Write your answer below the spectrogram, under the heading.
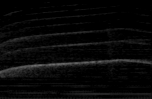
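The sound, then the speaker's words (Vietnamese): Ambulance siren wailing in the distance, a single faint, steady tone that glides slowly upward in pitch throughout. “Phía xa xa tiếng còi xe cấp cứu đang dần dần tới gần.”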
